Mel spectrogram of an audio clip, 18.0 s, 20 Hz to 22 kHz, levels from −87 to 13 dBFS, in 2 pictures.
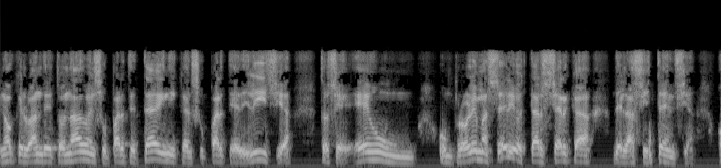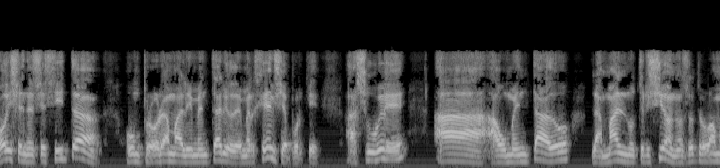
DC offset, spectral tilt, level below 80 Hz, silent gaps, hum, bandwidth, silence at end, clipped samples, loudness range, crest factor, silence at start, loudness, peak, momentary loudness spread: under 0.1%; -2 dB/octave; -60 dBFS; none; none; 7.8 kHz; 0 s; under 0.1%; 2 LU; 18 dB; 0 s; -17 LUFS; 0 dBFS; 9 LU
